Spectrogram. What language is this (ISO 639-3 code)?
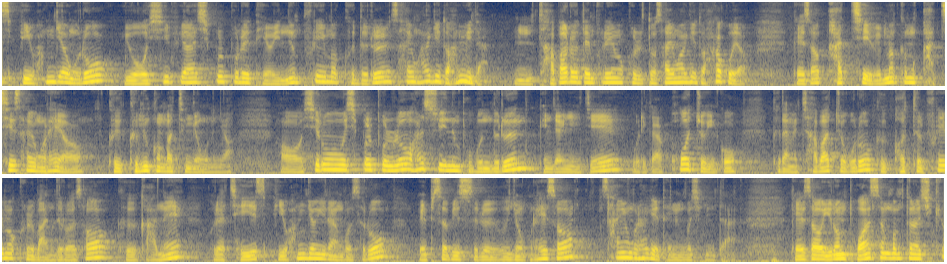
kor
